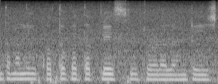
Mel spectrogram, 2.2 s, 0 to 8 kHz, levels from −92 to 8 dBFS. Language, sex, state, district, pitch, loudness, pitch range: Telugu, female, Andhra Pradesh, Srikakulam, 185 Hz, -16 LUFS, 175-190 Hz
